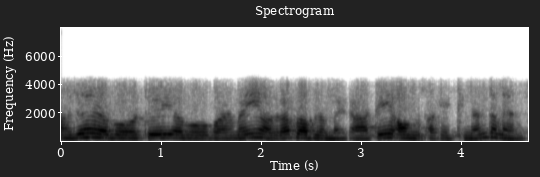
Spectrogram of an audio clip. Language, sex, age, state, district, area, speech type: Nepali, female, 30-45, West Bengal, Darjeeling, rural, conversation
